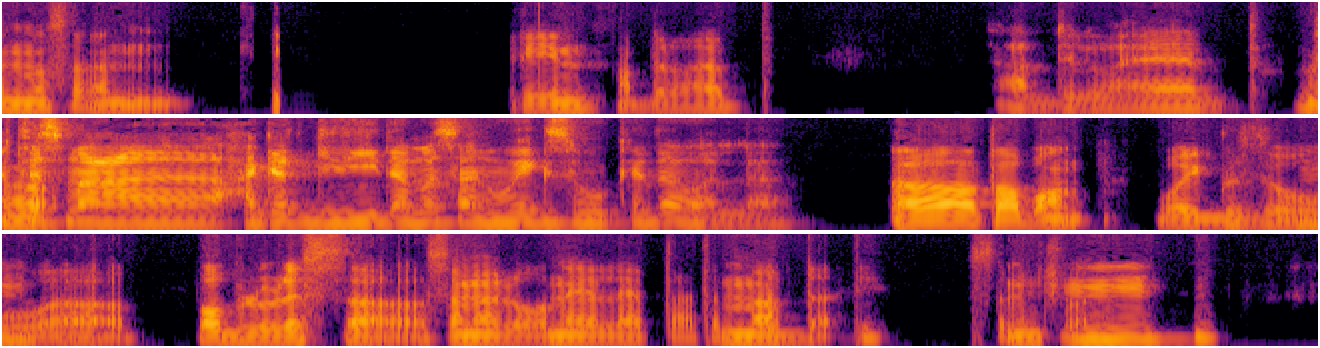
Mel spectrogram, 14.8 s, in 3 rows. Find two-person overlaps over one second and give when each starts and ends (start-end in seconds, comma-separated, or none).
none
